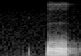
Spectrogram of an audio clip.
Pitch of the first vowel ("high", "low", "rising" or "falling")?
low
